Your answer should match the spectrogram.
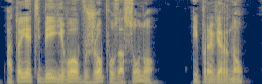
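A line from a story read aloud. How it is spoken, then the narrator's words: Calm. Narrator (Russian): спокойно проговорил я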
